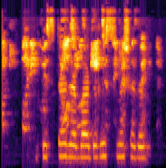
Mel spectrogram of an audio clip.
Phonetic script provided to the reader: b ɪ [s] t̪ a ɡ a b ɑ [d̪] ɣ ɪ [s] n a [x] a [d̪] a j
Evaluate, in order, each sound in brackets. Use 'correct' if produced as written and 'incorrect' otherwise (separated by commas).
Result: correct, correct, correct, incorrect, correct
